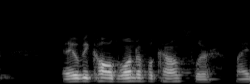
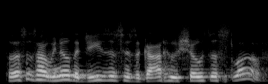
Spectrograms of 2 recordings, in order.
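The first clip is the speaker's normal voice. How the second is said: normal talking voice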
